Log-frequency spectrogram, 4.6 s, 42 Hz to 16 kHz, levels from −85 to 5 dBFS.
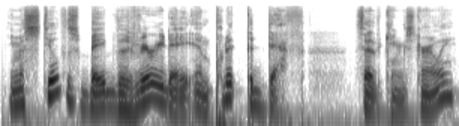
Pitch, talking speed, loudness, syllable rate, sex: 105 Hz, 220 wpm, -18 LUFS, 4.8 syllables/s, male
